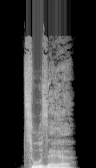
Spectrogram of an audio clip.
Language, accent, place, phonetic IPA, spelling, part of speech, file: German, Germany, Berlin, [ˈt͡suːˌzɛːə], zusähe, verb, De-zusähe.ogg
- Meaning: first/third-person singular dependent subjunctive II of zusehen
